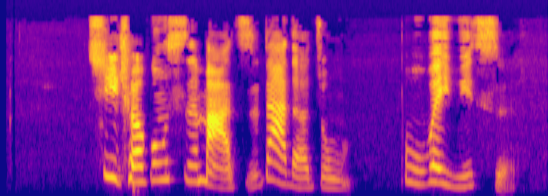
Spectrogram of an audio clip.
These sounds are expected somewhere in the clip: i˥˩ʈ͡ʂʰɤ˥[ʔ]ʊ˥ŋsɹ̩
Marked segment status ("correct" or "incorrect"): incorrect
